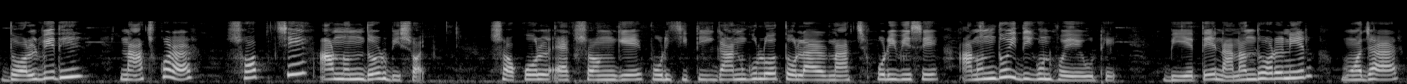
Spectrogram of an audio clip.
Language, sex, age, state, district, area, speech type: Bengali, female, 18-30, West Bengal, Murshidabad, rural, spontaneous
